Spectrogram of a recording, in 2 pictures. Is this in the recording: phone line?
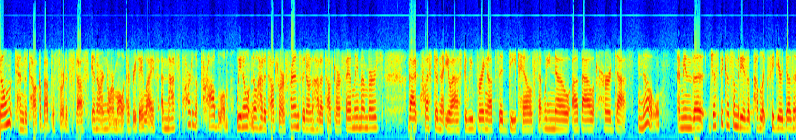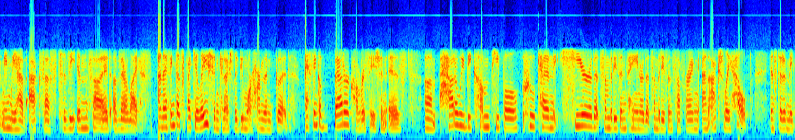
yes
